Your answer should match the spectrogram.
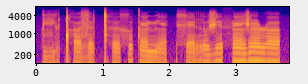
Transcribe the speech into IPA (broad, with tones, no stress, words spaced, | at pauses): vʲʊ˩ǃʰʌ˩zə˩ǀʰə˩ xʊ˦t̪ɛ̃˨mʲɛ̃˩ | xɛ˩rʊ˦ʒɪ˥ θɛ̃˦ʒə̃˥ ɹʌ˦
